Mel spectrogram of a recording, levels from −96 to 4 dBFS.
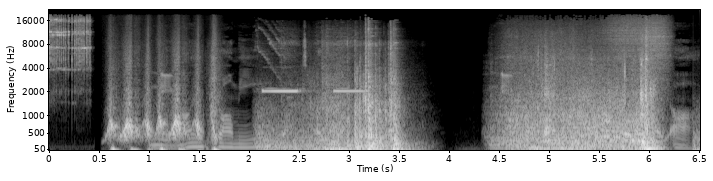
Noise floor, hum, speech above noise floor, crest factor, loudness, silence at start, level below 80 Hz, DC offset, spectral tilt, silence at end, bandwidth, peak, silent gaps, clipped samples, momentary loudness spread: -66 dBFS; none; 45 dB; 18 dB; -18 LUFS; 0 s; -24 dBFS; under 0.1%; -5 dB/octave; 0 s; 19 kHz; 0 dBFS; 0.46-0.53 s; under 0.1%; 14 LU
